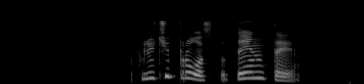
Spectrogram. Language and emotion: Russian, angry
